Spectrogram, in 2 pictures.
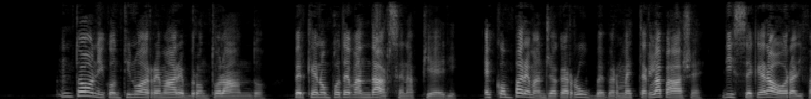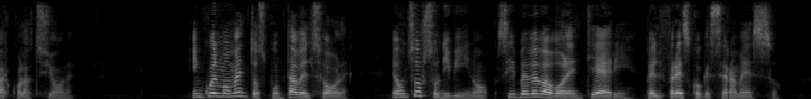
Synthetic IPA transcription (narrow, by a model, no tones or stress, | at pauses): nt̪ɔːnikont̪inwɔarːemaːɾebːɾont̪oland̪o | perkenːompot̪eːvaːnd̪arseneapːjɛːd̪i | ekːompaːɾemand͡ʒakarːubːepermet̪ːeɾlapaːt͡ʃe | d̪isːekɛːɾaoːɾad̪ifarkolat̪sːjoːne | iŋkwelmoment̪ospunt̪aːvailsoːle | eunsorsod̪iviːnosibeveːvavolent̪jɛːɾḭpelfɾeskokesːɛːɾamesːo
